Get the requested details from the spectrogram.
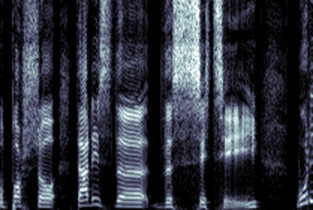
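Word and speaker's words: Båstad: Well, you already have, Joel, with that, because it is Bostor. It's not Bastad, it's not Gastad, it's none of those, Joel.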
